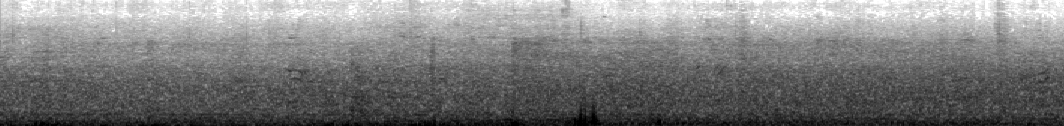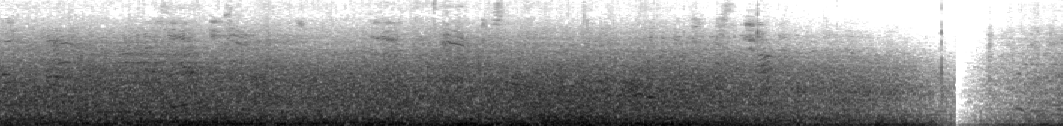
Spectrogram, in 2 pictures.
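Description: Wind rumbles across a microphone outdoors.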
